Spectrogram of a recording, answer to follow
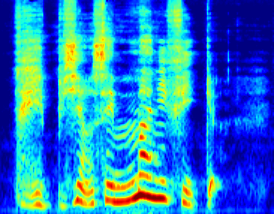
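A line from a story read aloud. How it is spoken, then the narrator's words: Delighted, surprised exclamation. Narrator (French): s'écria Anzoletto, ravi de surprise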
